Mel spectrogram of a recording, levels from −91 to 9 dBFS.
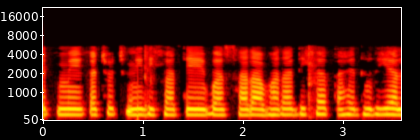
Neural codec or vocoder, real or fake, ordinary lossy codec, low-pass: none; real; AAC, 48 kbps; 5.4 kHz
